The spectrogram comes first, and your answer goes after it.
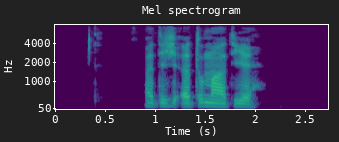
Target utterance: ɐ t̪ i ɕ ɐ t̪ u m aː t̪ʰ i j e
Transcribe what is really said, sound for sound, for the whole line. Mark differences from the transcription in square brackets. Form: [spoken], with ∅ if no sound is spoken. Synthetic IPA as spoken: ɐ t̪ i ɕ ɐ t̪ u m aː [t̪] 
